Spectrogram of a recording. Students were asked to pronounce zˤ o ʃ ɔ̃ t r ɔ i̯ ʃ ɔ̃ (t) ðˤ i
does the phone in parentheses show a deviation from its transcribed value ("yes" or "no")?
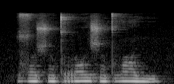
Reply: no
